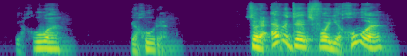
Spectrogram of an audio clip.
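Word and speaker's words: יהודה: ends in the uh a8 sound right yahuwah yahooda so the evidence for yahuwah based on yahudah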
